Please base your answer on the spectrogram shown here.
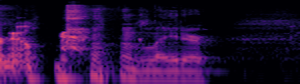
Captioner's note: laughs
